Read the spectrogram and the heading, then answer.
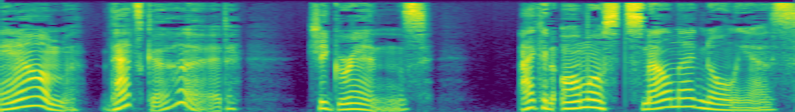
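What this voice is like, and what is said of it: Usual voice. Nothing is said of it.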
